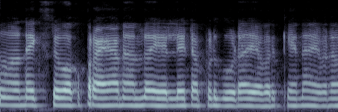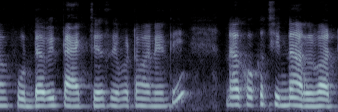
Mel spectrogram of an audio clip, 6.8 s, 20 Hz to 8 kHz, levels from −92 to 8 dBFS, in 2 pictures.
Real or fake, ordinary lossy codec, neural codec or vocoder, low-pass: fake; none; codec, 16 kHz, 16 kbps, FreqCodec, smaller model; none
